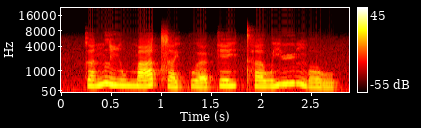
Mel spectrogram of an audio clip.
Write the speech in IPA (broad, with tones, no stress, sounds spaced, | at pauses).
k ɐ˨˥ n l iː˨ w m aː˨˥ t͡s ɐ˨˩ j kʷ œː˨˩ k e˧ j t̪ʰ ɐ˨˧ w j yː˥ ŋ o˨˩ w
